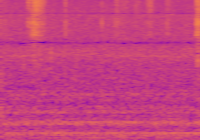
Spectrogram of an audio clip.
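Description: Faint rustle of tiny white sequins being tipped from a small metal spoon into a plastic shaker, over a steady low hum.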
